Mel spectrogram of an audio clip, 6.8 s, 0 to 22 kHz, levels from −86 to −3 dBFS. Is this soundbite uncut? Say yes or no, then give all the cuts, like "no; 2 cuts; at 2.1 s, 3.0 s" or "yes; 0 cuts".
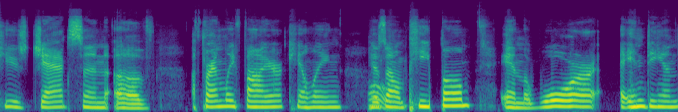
no; 1 cut; at 3.7 s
